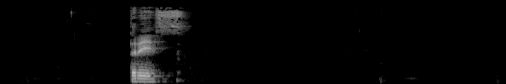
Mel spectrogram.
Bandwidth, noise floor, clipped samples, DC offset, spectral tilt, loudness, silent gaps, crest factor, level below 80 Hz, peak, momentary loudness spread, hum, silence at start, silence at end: 16 kHz; -71 dBFS; under 0.1%; under 0.1%; -2 dB/octave; -22 LUFS; none; 28 dB; -72 dBFS; -4 dBFS; 28 LU; none; 1.3 s; 3.2 s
